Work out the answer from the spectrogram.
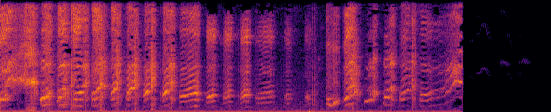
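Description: Loud, rapid laughter in quick repeated bursts over a steady low hum, cutting off abruptly near the end.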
